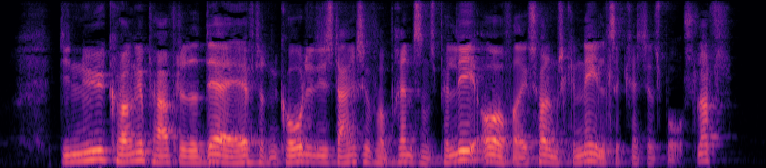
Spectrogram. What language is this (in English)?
Danish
